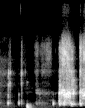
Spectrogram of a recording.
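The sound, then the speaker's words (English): Loud coughing: a few short throat-clearing grunts, then two harsh, breathy coughs in quick succession. “Let's hear some more coughing.”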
